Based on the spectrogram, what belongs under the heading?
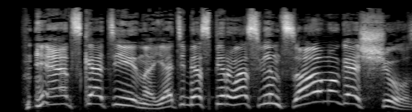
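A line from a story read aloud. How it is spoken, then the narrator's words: Spirited, defiant shout. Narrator (Russian): задорно крикнул он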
